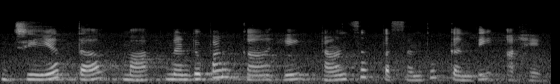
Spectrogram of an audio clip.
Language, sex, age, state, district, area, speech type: Sindhi, female, 18-30, Rajasthan, Ajmer, urban, spontaneous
